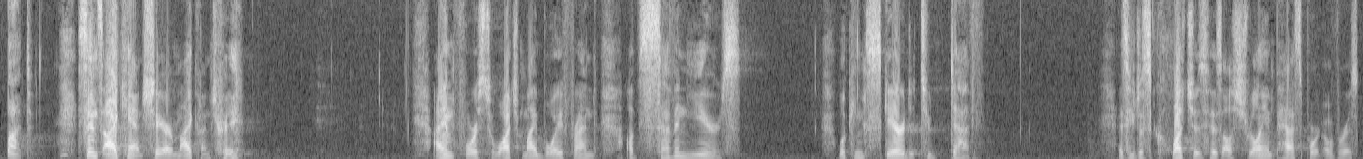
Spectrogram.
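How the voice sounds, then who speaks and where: On stage before an audience in a large, echoing hall, a young adult man from high school competitive speech performs a dramatic interpretation monologue as an earnest performance artist, recorded live at the contest. His mid-range voice sounds frustrated and pleading, and he tells the story theatrically yet conversationally, with dramatic pauses.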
